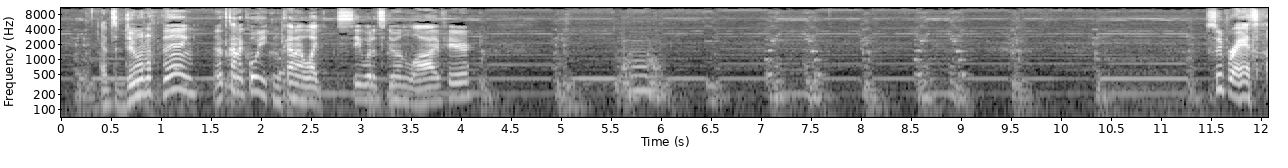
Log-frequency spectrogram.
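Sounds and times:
stepper motors whining: 0:00.0 - 0:12.0.

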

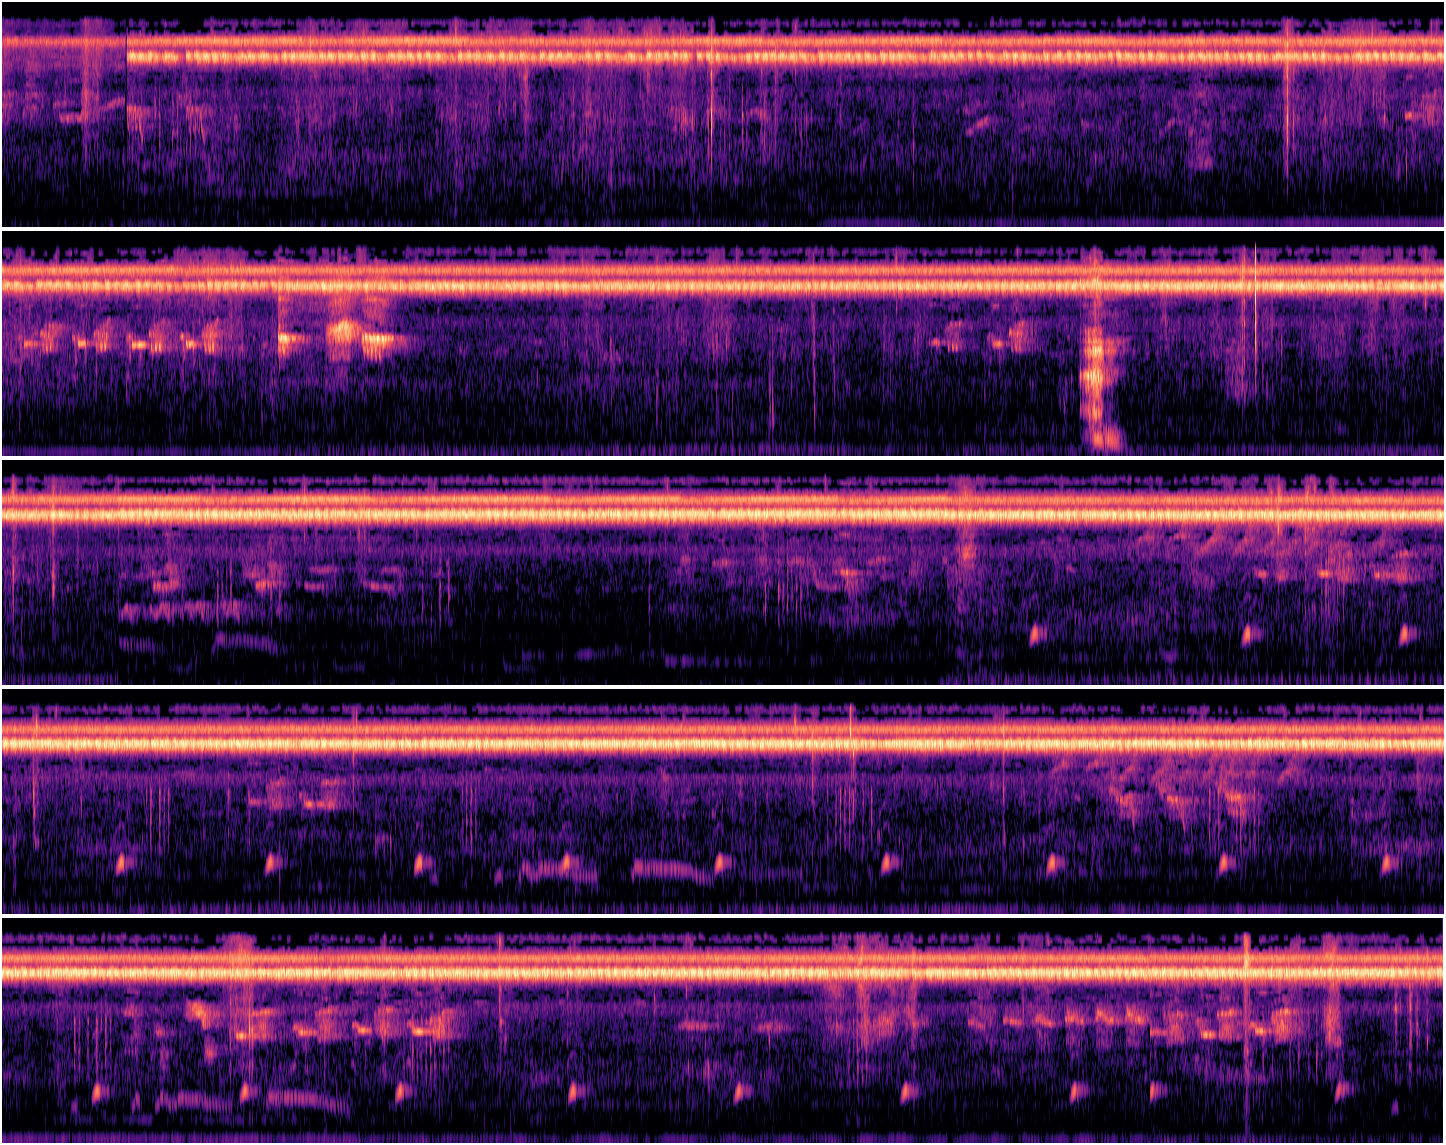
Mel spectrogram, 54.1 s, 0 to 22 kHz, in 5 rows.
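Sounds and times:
high-pitched insect drone: 0:00.0 - 0:54.0
bird chirps: 0:30.4 - 0:32.4, 0:33.2 - 0:39.3, 0:40.2 - 0:43.2, 0:43.8 - 0:46.8, 0:48.3 - 0:53.9.

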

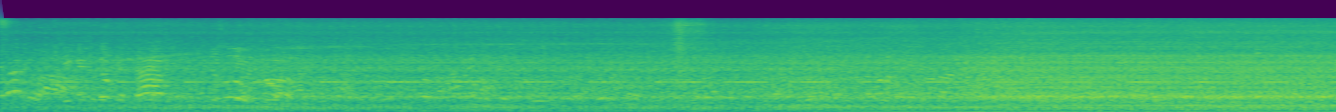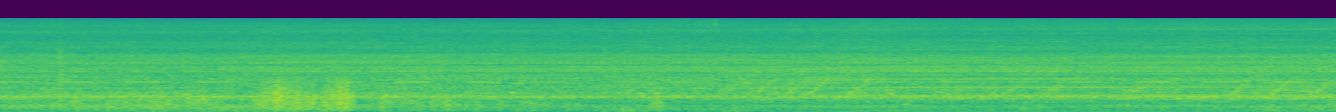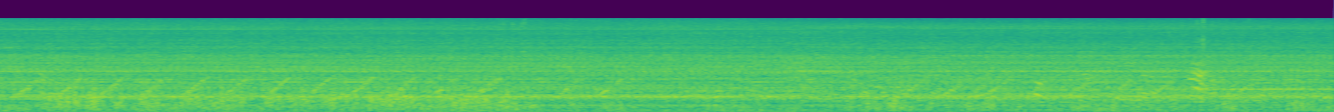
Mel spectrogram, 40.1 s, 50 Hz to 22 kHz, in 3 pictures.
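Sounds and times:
heavy truck engine running: 0:00.0 - 0:40.0.

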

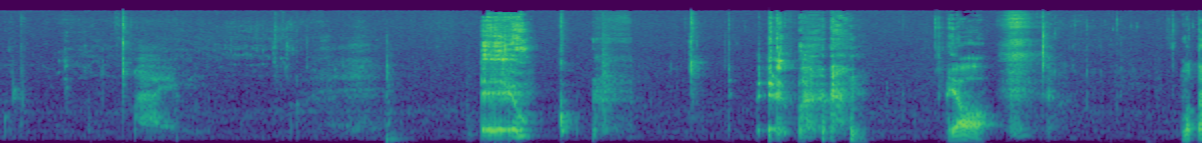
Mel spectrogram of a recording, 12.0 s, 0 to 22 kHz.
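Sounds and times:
man burping loudly: 0:04.8 - 0:05.4.

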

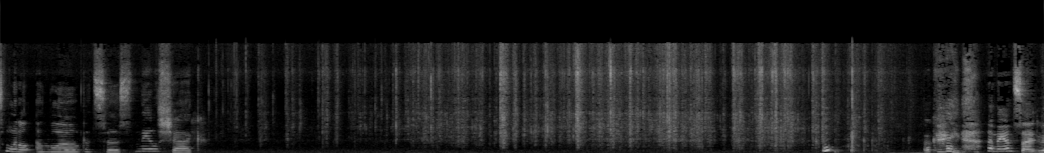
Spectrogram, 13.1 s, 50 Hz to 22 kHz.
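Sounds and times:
paper envelope crinkling: 0:02.6 - 0:11.3.

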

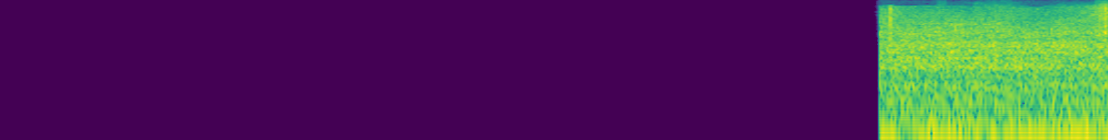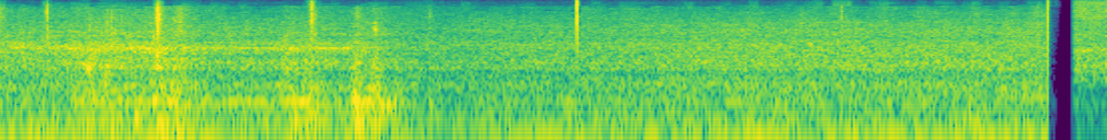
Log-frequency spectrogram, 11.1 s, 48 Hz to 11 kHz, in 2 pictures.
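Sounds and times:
car road and wind noise: 0:04.4 - 0:11.0.

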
